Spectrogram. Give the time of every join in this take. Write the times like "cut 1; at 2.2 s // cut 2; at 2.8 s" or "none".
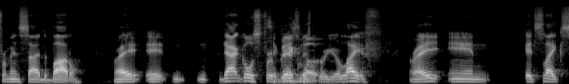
cut 1; at 2.2 s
